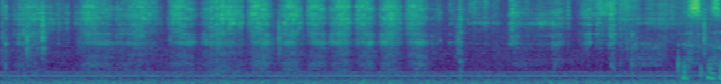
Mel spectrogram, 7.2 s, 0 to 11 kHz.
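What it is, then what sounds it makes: 3D-printed plastic door stop. A 3D-printed plastic door stop is scraped and rubbed, producing a steady series of dry rasping strokes. A faint low hum runs underneath, and a few brighter scratches come near the end.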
